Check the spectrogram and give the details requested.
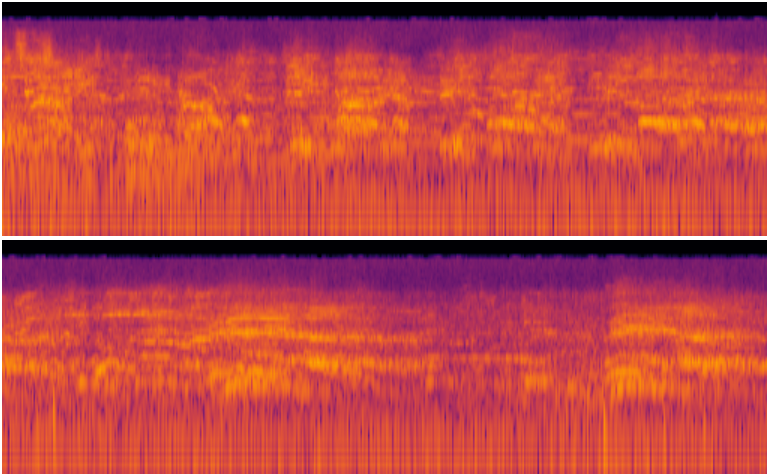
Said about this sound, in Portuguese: Eh, foi a coisa mais extraordinária que aconteceu. Saiu neste momento desta calçada do Carmo. Uma pinha humana, uma multidão tremenda.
